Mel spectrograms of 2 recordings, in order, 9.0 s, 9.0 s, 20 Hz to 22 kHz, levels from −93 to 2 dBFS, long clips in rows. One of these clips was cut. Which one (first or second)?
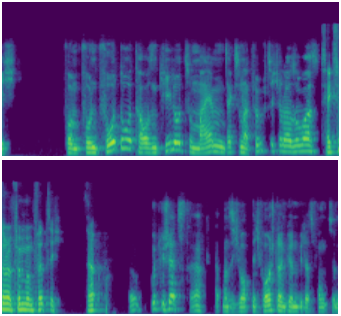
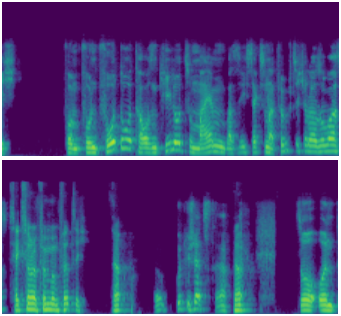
first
